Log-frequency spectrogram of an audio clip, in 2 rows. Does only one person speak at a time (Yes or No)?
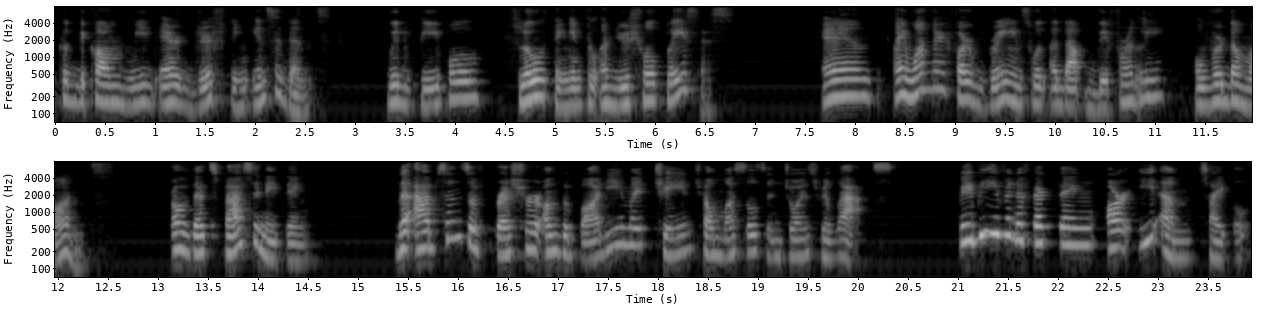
Yes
